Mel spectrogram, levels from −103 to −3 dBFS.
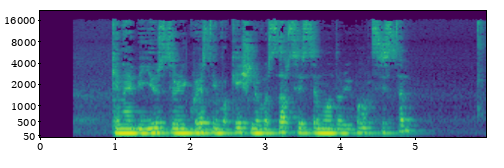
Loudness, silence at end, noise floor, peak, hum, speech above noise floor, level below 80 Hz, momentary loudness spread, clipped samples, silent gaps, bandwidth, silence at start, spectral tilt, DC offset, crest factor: -19 LUFS; 0.1 s; -64 dBFS; -6 dBFS; none; 46 dB; -52 dBFS; 13 LU; under 0.1%; none; 16.5 kHz; 0.95 s; -6.5 dB/octave; under 0.1%; 14 dB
